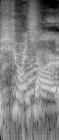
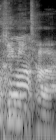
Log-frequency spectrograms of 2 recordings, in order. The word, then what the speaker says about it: scimitar: A scimitar. Scimitar, I see the C and I go, Skimitar.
